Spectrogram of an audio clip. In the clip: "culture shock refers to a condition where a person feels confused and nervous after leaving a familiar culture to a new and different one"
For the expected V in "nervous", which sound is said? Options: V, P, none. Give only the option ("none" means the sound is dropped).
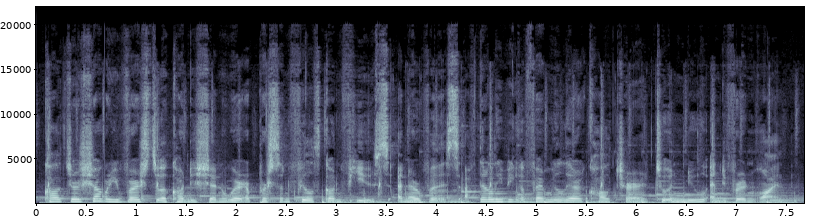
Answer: V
